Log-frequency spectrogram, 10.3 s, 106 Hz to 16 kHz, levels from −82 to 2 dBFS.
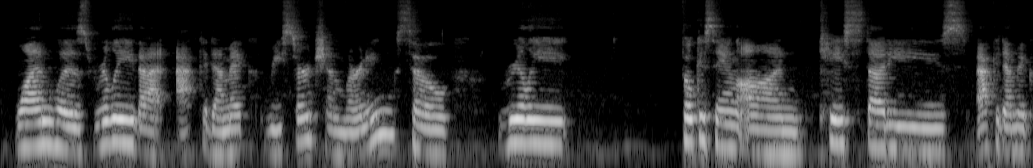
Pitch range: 165-195 Hz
